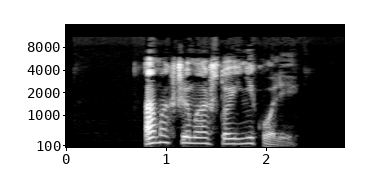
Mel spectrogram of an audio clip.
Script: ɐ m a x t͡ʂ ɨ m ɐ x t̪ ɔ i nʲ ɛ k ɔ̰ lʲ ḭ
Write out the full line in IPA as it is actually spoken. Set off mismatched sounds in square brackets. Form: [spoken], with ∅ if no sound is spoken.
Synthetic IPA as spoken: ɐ m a x t͡ʂ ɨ m ɐ [ʂ] t̪ ɔ i nʲ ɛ k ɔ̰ lʲ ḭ

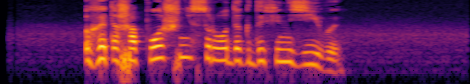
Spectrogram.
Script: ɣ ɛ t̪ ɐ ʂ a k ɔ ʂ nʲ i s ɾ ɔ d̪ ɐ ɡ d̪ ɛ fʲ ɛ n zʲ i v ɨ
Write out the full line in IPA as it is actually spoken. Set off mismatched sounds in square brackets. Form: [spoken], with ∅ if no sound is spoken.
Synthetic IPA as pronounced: ɣ ɛ t̪ ɐ ʂ a [p] ɔ ʂ nʲ i s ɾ ɔ d̪ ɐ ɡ d̪ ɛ fʲ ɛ n zʲ i v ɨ

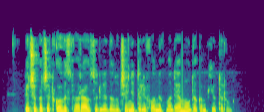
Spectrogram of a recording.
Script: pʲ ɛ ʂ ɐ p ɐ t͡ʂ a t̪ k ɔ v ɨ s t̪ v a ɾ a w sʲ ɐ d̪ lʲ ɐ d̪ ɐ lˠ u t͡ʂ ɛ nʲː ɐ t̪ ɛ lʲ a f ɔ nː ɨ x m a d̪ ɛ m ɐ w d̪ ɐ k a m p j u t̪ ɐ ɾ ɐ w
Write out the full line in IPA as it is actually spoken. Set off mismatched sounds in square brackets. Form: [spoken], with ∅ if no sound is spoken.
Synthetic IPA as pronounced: pʲ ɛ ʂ ɐ p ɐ t͡ʂ a t̪ k ɔ v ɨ s t̪ v a ɾ a w sʲ ɐ d̪ lʲ ɐ d̪ ɐ lˠ u t͡ʂ ɛ nʲː ɐ t̪ ɛ lʲ [ɛ] f ɔ nː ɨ x m a d̪ ɛ m ɐ w d̪ ɐ k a m p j u t̪ ɐ ɾ ɐ w

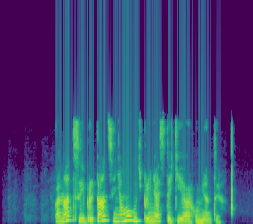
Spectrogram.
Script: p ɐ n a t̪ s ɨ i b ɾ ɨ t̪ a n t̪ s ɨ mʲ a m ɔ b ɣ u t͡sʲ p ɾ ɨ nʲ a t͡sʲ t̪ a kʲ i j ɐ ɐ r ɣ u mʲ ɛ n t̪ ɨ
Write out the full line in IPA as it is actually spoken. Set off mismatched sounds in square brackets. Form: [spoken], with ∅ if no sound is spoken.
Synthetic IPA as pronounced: p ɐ n a t̪ s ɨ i b ɾ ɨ t̪ a n t̪ s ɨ [nʲ] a m ɔ [∅] ɣ u t͡sʲ p ɾ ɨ nʲ a t͡sʲ t̪ a kʲ i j ɐ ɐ r ɣ u mʲ ɛ n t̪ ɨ

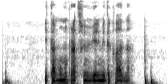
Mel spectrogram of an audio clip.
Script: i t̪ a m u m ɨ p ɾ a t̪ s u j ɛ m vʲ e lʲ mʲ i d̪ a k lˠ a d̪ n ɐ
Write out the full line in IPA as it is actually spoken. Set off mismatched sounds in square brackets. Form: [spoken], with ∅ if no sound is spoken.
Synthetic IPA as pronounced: i t̪ a m u m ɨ p ɾ a t̪ s u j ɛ m vʲ e lʲ mʲ i d̪ a k lˠ a d̪ n ɐ

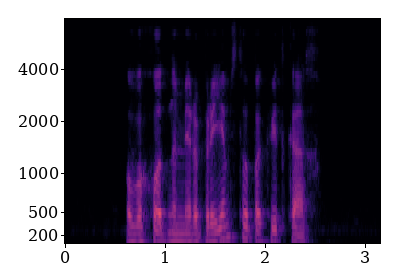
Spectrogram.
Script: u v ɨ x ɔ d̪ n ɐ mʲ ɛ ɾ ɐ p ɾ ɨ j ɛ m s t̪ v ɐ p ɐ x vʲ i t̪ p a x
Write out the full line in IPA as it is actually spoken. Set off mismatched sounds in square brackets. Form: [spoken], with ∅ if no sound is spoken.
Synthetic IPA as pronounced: u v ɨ x ɔ d̪ n ɐ mʲ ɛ ɾ ɐ p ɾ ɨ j ɛ m s t̪ v ɐ p ɐ [k] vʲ i t̪ [k] a x

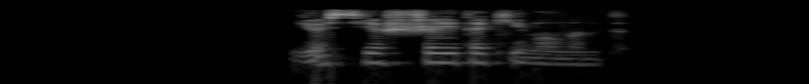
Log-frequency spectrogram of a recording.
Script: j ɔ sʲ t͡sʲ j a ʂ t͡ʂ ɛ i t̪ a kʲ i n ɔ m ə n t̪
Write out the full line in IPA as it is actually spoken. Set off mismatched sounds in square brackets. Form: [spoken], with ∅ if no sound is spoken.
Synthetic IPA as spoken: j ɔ sʲ t͡sʲ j a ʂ t͡ʂ ɛ i t̪ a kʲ i [m] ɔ m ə n t̪

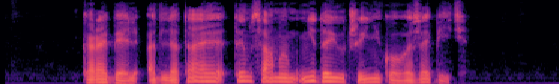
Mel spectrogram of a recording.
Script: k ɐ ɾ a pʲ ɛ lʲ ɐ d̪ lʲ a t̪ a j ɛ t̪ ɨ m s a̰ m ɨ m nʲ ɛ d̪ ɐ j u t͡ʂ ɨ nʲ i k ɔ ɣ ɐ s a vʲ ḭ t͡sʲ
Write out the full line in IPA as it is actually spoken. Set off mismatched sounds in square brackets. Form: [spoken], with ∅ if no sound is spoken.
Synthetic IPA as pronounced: k ɐ ɾ a [bʲ] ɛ lʲ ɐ d̪ lʲ a t̪ a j ɛ t̪ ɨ m s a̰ m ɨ m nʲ ɛ d̪ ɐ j u t͡ʂ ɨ nʲ i k ɔ ɣ ɐ [z] a [bʲ] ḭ t͡sʲ

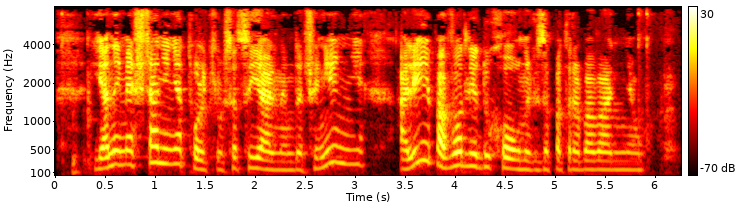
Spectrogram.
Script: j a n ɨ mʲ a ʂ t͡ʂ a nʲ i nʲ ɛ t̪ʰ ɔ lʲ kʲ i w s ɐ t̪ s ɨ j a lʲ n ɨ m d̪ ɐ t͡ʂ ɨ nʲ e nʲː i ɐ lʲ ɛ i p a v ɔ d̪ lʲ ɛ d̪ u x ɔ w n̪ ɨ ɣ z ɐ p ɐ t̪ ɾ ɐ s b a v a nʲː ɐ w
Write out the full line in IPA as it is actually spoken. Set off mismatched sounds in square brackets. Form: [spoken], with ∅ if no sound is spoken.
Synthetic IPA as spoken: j a n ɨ mʲ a ʂ t͡ʂ a nʲ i nʲ ɛ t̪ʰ ɔ lʲ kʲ i w s ɐ t̪ s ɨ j a lʲ n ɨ m d̪ ɐ t͡ʂ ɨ nʲ e nʲː i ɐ lʲ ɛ i p a v ɔ d̪ lʲ ɛ d̪ u x ɔ w n̪ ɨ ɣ z ɐ p ɐ t̪ ɾ ɐ [∅] b a v a nʲː ɐ w

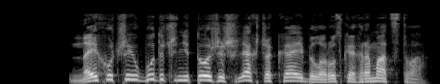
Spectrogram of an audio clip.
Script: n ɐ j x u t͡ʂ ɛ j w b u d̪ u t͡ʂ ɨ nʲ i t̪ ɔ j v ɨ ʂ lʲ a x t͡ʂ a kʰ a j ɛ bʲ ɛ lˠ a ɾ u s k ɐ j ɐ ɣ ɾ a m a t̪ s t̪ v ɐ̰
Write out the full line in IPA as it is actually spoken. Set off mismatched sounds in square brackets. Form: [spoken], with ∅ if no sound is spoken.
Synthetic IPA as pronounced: n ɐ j x u t͡ʂ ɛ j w b u d̪ u t͡ʂ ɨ nʲ i t̪ ɔ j [ʐ] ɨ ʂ lʲ a x t͡ʂ a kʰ a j ɛ bʲ ɛ lˠ a ɾ u s k ɐ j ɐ ɣ ɾ a m a t̪ s t̪ v ɐ̰

